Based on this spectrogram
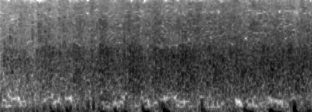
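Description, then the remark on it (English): A crowd applauds steadily to thank guests Rear Admiral Patrick McGrath of the United States Navy and John Crowley of the United States Marine Corps, a dense wash of many hands clapping at an even loudness throughout, with a few sharper individual claps standing out. No one speaks. “Let's thank them.”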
